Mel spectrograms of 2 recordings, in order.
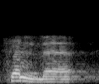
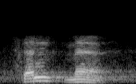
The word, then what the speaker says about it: سلمى: ألف التأنيث المقصورة، تكتب ياء، ترسم ياء وتنطق ألف، وقبلها في الكتابة يبقى مفتوح. يعني سلمى الميم عليها ايه؟ فتح. سلمى، ما، ما، قف على الميم كده، ما، سلمى.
